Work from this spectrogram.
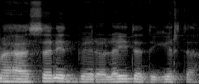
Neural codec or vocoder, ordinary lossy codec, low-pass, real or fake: none; none; none; real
